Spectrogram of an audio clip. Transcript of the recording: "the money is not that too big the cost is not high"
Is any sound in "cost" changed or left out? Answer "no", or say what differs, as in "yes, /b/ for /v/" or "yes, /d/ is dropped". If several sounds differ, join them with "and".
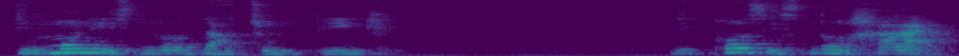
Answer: yes, /t/ is dropped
